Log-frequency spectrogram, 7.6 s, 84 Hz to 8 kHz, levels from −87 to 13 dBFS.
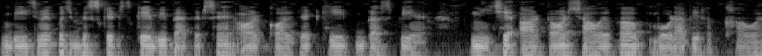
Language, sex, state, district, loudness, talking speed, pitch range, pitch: Hindi, male, Bihar, Darbhanga, -27 LUFS, 195 wpm, 90-100 Hz, 95 Hz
